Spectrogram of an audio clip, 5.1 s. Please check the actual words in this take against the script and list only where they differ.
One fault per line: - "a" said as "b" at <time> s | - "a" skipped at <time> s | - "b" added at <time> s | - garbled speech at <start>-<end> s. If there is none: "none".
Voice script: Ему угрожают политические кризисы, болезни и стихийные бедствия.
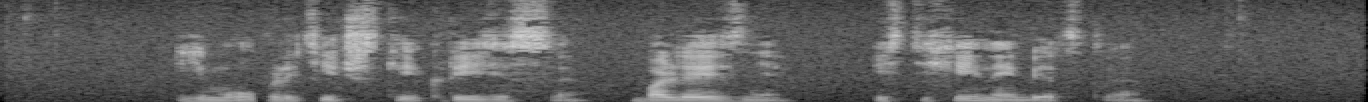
- "угрожают" skipped at 0.9 s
